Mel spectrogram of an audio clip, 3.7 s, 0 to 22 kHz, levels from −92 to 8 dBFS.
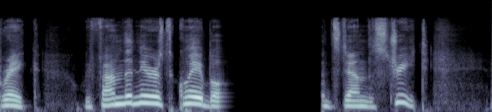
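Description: Speech carried over a call link, with audio reaching up to about 12 kHz. From 1.63 s to 2.44 s there is a long network dropout, likely. The last sound smears into a fading buzz. About 0.67 s of silence follows. Speech then resumes with that stretch gone.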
